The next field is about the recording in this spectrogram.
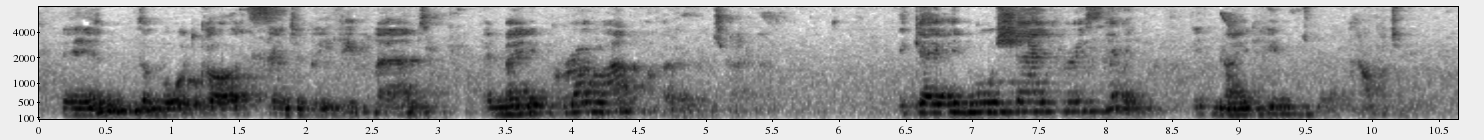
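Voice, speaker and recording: A woman speaks at a fairly slow pace with big swings in loudness, amid audible room echo and noticeable background noise. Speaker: scripture reader. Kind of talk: scripture reading. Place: church. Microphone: podium.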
